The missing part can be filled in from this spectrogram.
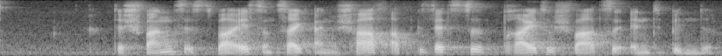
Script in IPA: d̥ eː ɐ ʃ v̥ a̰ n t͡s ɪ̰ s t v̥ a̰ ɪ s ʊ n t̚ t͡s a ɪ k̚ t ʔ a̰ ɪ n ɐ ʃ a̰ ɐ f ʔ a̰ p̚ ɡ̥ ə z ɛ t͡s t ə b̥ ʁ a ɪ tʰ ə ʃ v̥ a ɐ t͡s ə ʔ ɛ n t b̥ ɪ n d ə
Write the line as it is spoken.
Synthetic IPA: d̥ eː ɐ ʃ v̥ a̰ n t͡s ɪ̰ s t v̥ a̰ ɪ s ʊ n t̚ t͡s a ɪ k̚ t ʔ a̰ ɪ n ə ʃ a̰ ɐ f ʔ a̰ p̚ ɡ̥ ə z ɛ t͡s t ə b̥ ʁ a ɪ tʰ ə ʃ v̥ a ɐ t͡s ə ʔ ɛ n t b̥ ɪ n d ə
